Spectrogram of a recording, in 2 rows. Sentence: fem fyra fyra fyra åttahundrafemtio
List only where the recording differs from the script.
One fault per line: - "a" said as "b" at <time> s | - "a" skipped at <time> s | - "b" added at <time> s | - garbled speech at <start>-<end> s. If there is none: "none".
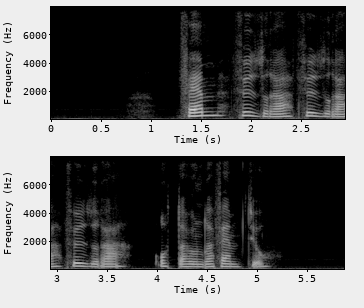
none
